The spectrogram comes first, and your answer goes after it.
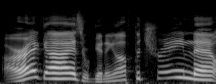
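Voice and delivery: high, singsong rounding-up voice; mock parental announcement; parent herding everyone. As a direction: corral the group like a parent. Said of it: "I had to be the parent".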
